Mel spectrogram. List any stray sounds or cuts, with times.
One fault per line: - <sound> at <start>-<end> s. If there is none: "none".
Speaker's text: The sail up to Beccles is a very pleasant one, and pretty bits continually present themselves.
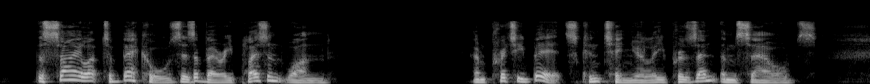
none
